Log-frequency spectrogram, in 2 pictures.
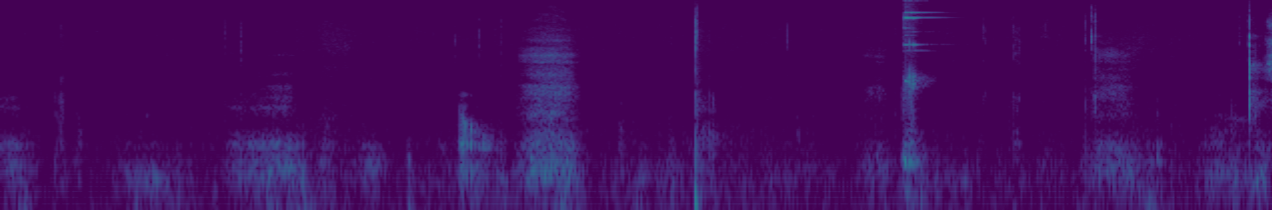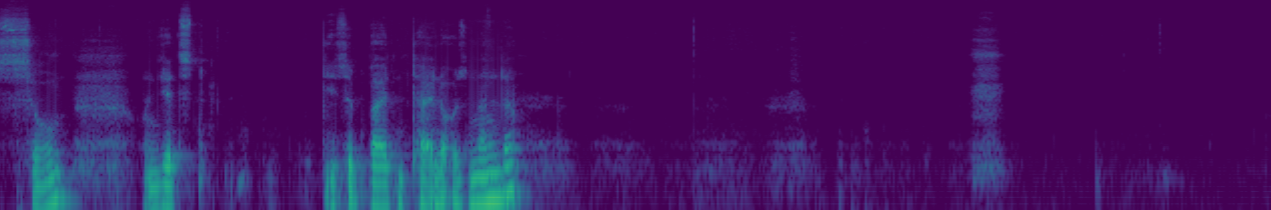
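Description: Small metal parts click and scrape as they are twisted together.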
